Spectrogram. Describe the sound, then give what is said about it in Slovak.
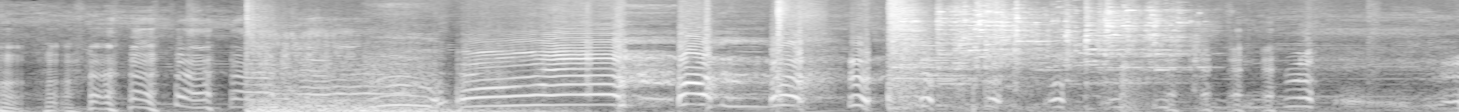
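A wine glass shatters in a sudden, loud crash, followed by scattered clinking of pieces and further sharp knocks, with voices and laughter mixed in. “milačku, rozbil mi pohár na vino nevadzi, budeme piť spalenku.”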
